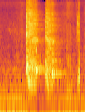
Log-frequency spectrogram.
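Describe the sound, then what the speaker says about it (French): Two or three close, hoarse coughs in quick succession, followed by a softer final one, from a person with a cough lasting several days. "Je tousse"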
